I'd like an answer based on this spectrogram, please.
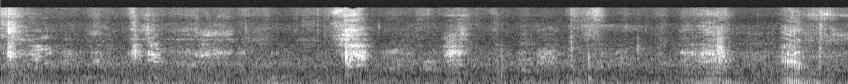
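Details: Staffordshire Bull Terrier at play gives brief, breathy huffs, snorts and panting at uneven intervals over a few seconds, with a steady low rumble and scuffling underneath.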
